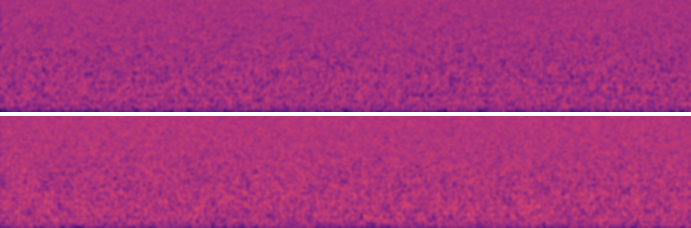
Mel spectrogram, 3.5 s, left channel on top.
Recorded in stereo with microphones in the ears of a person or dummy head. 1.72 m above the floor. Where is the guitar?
I don't hear a guitar.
